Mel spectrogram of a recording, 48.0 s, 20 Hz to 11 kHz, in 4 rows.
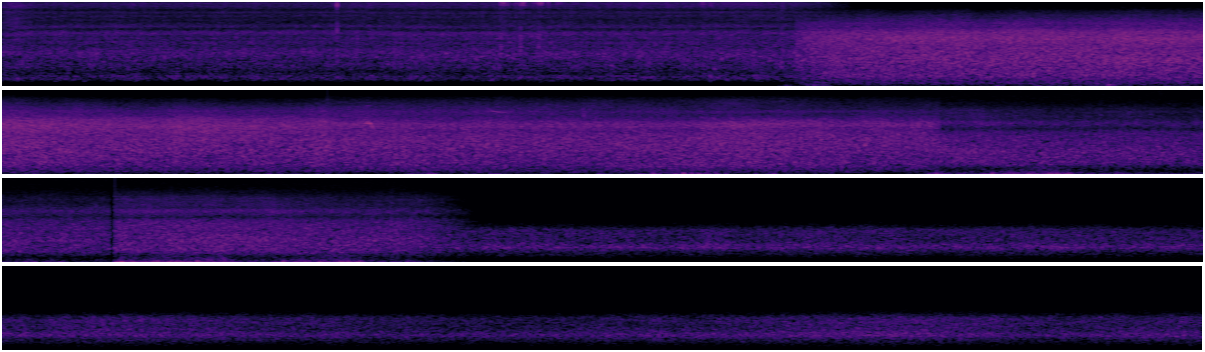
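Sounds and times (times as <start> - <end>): ocean surf hissing: 0.0 - 28.8.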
